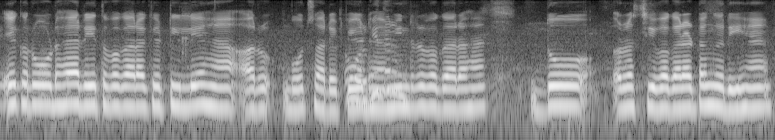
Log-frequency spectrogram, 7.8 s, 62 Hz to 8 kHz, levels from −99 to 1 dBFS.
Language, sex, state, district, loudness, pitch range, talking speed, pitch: Hindi, female, Haryana, Jhajjar, -14 LUFS, 185-205 Hz, 160 wpm, 195 Hz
